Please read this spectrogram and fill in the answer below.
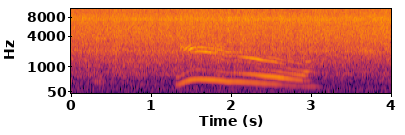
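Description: Steady rush of an artificial waterfall pouring into a shallow pool, with water splashing. A little over a second in, a voice gives one long drawn-out call that slides down in pitch.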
